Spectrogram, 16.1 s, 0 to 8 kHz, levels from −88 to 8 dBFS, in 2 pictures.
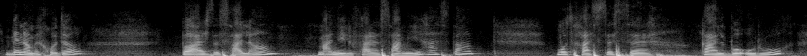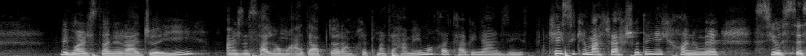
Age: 40-59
